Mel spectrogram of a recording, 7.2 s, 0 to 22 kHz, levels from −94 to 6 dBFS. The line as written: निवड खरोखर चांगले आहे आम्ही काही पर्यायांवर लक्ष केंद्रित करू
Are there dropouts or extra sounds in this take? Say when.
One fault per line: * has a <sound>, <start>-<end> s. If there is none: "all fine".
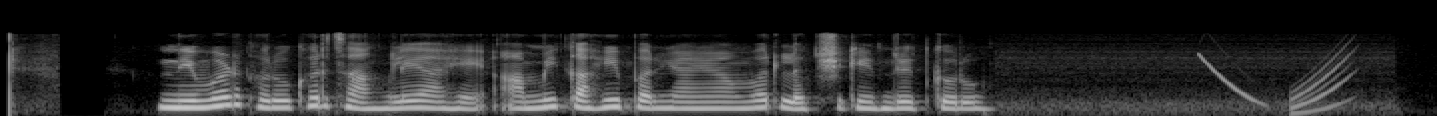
* has a chirp, 6.0-6.8 s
